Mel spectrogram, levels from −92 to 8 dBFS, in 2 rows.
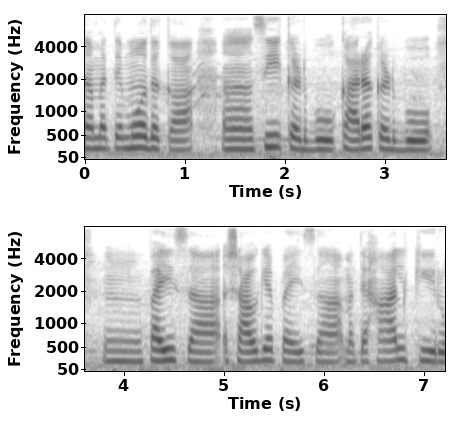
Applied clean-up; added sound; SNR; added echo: none; none; none; none.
